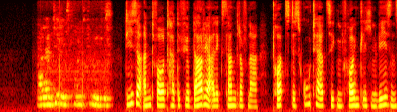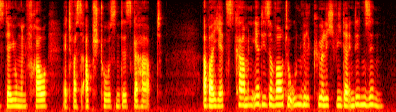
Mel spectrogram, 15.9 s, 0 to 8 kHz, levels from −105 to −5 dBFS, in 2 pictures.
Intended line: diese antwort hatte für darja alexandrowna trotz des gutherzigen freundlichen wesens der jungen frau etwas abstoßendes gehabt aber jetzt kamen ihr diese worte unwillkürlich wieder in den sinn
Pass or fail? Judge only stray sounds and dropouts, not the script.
fail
